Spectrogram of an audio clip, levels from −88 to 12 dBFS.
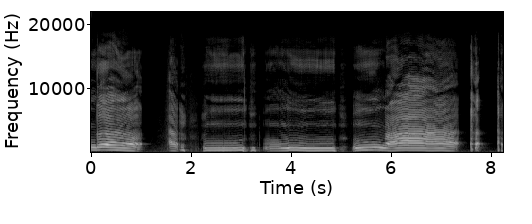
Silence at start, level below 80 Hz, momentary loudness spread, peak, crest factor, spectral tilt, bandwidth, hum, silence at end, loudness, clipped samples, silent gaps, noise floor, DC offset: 0 s; -80 dBFS; 17 LU; -12 dBFS; 18 dB; 0 dB/octave; 18.5 kHz; none; 0 s; -28 LUFS; under 0.1%; none; -65 dBFS; under 0.1%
